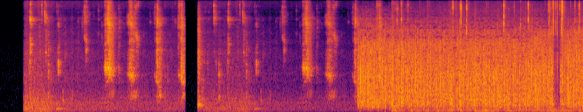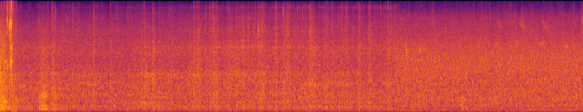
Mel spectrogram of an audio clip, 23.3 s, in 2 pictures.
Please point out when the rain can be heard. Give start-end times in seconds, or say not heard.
7.2-23.2.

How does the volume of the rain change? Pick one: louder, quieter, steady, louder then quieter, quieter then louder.
quieter.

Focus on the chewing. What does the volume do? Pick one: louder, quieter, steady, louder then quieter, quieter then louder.
quieter then louder.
